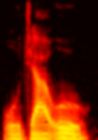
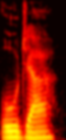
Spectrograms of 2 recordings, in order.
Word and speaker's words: Wuja: That second word, Uja, should be pronounced Wuja. But they say Uja, and they don't have that W pronunciation on the front end, but it's really Wuja.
